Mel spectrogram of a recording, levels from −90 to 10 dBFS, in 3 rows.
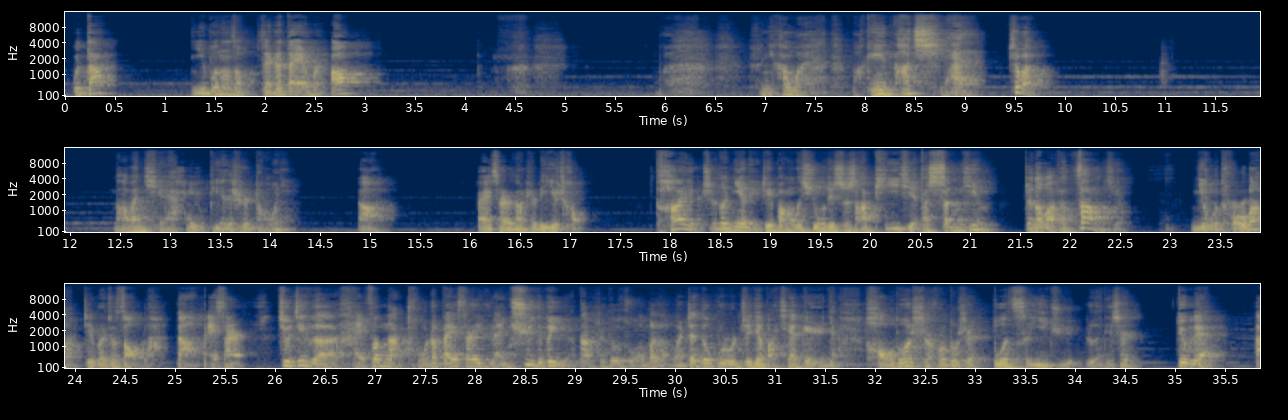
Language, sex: Chinese, male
